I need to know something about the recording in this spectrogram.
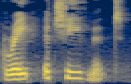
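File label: "great achievement", English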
